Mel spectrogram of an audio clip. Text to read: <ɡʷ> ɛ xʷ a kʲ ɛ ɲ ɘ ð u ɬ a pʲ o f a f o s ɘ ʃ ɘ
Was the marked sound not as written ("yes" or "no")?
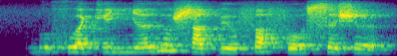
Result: no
